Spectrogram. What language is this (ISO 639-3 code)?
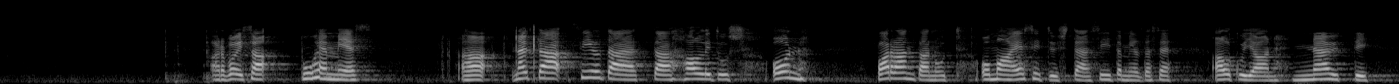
fin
